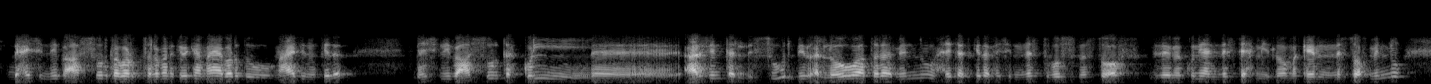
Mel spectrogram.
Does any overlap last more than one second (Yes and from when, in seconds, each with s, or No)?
No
